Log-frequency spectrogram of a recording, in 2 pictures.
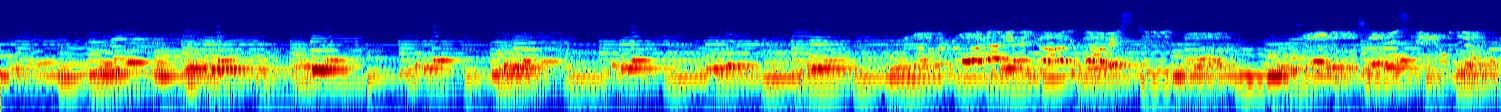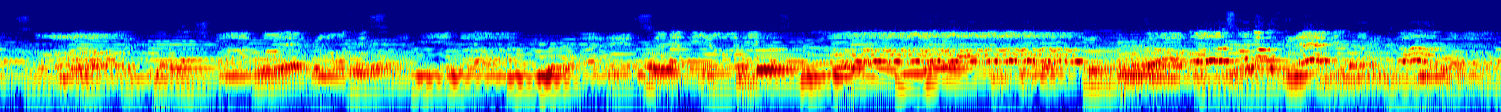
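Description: A grand piano plays an introduction, then a man's trained classical voice comes in about nine seconds in, singing with vibrato over the piano accompaniment.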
